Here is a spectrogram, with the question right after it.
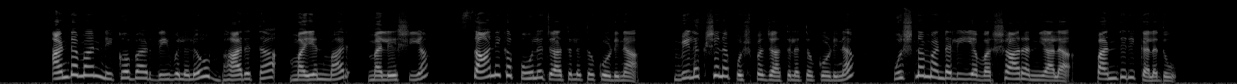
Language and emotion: Telugu, neutral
